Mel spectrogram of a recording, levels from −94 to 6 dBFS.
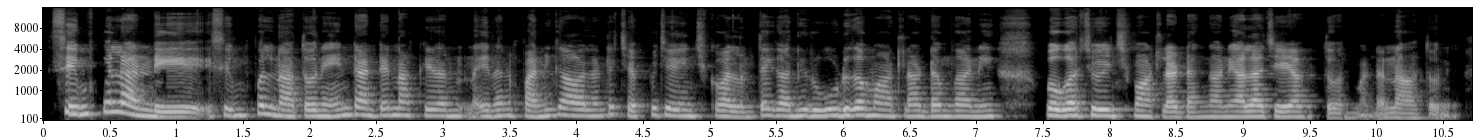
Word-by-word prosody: సింపులండి. 255 - +3 0.4
Simple 215 +4 -1
నాతోనేంటంటే 190 +4 +1
నాకేదన 200 -2 -3
ఏదన్నాపని 195 -1 -1
గావాలంటే 200 +2 -1
చెప్పి 175 +5 -2
చేయించుకోవాలి. 190 -3 -1
అంతేగానీ 195 +3 -1
రూడ్‌గా 210 +3 +3
మాట్లాడ్డం 185 -1 -2
గానీ, 180 0 -1 0.4
పొగరు 205 0 +5
చూయించి 200 -1 +3
మాట్లాడ్దం 165 -2 0
గానీ 170 0 -3
అలా 175 0 +4
చేయొద్దనమాట 170 +1 -3 0.2
నాతోని. 140 0 -6
195 Hz, 105 wpm, -25 LUFS, 175-210 Hz, 0.4 s, పొగరు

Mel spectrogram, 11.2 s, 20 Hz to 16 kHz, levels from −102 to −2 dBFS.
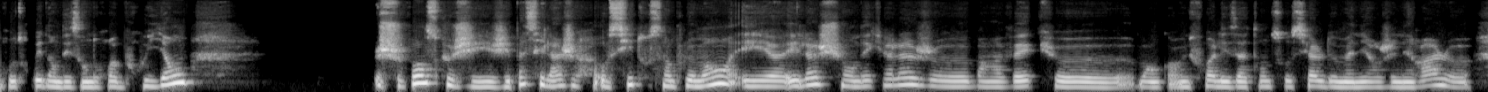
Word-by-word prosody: me - - -12
retrouver 180 +2 -1
dans 180 -2 +1
des 170 0 -2
endroits 165 +2 -1
bruyants 200 - +4 1.4
je - - +7
pense 290 +1 +6
que 230 - 0
j'ai 175 -2 +1
j'ai 170 +2 -1
passé 255 +5 0
l'âge, 205 0 -1
aussi 190 +6 +1
tout 245 - -14
simplement. 200 +7 +2
Et, 190 0 0
heu, 185 -1 -1
et 195 - +3
là 235 +5 +1
je 245 - +4
suis - - -4
en 185 - -4
décalage, 215 +4 -4
heu, 180 -2 -3
ben, 175 -1 -6
avec, 180 +2 -4
heu, 165 -3 -1
bah, 175 - -6
encore 165 +1 -4
une 170 - -1
fois 195 - -5
les 175 -1 0
attentes 175 +1 -6
sociales 185 +1 -4
de 175 - -4
manière 165 0 0
générale, 170 +6 -3
heu 165 -2 -7
185 Hz, 210 wpm, -22 LUFS, 170-200 Hz, 1.4 s, je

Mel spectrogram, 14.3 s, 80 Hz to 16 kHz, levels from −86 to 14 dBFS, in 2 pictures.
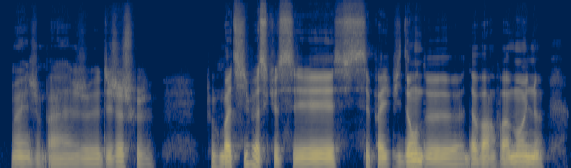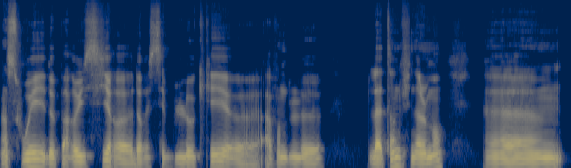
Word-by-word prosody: Ouais, 90 -1 -2
je, 80 -1 -10
bah, 80 +1 -5
je 80 0 -3
déjà 85 +6 -2
je 105 - -6 0.9
je - - -28
compatis, 95 +7 +2
parce 155 - +1
que 80 - -4
c'est 85 +1 +3
c'est 85 - -5
pas 90 - +1
évident 95 +5 +2
de 85 -3 0
d'avoir 85 +1 +1
vraiment 90 +4 +1
une 90 -4 +2 0.4
un - - -1
souhait 115 +3 +2
et 110 - +1
de 90 - +2
pas 95 - -3
réussir, 95 +2 +1
heu, 80 -1 +3
de 80 - -2
rester 90 +1 -6
bloqué, 95 +3 -1
heu, 80 -5 -2
avant 90 - -5
de 90 0 -1
le 85 -2 -1 0.5
l'atteindre 120 +9 +2
finalement. 90 - +1 0.5
Hem, 85 0 +2
85 Hz, 145 wpm, -24 LUFS, 85-95 Hz, 0.9 s, c'est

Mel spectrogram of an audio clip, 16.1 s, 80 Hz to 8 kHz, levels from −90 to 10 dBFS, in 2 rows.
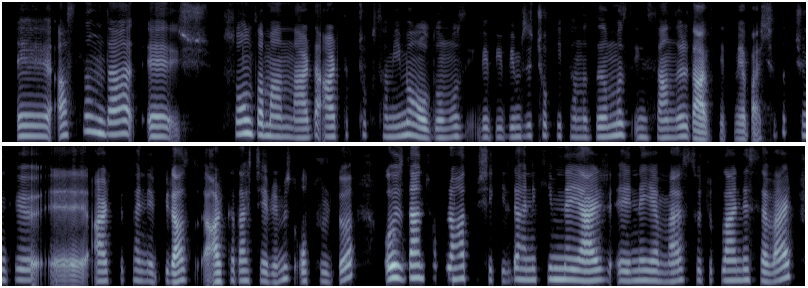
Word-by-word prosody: Eee, 215 -1 0
aslında, 260 -1 0
eee, 205 -1 +1
ş - - -11 0.2
son 265 +1 +2
zamanlarda 200 -6 -1
artık 205 +3 -2
çok 235 - -19
samimi 205 +3 -5
olduğumuz 190 -1 -1
ve 195 -1 -9
birbirimizi 200 +3 -10
çok 225 0 -14
iyi 215 - -13
tanıdığımız 200 +3 -4
insanları 190 +2 -4
davet 145 - +3
etmeye 155 -1 -8
başladık. 260 +5 -11
Çünkü, 220 0 -11 0.3
eee, - - -2
artık, 195 +2 0
hani, 190 -3 -6
biraz, 195 +3 +5
e - - -3
arkadaş 205 +3 +1
çevremiz 195 +5 -5
oturdu. 190 - -3 0.3
O 250 - +11
yüzden 260 +1 +7
çok 255 - -20
rahat 245 +1 -1
bir - - -20
şekilde, 205 0 -8
hani, 220 -1 -1
kim 230 0 0
ne 225 - +3
yer, 210 0 +7
eee, 200 +1 -2
ne 210 - 0
yemez, 200 +1 -1
çocuklar 205 0 -2
ne 220 - -1
sever, 215 +4 +3
205 Hz, 165 wpm, -31 LUFS, 195-225 Hz, 0.3 s, O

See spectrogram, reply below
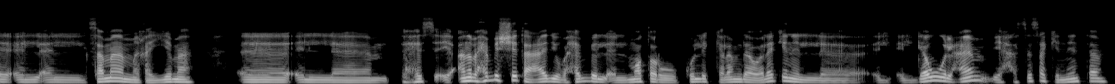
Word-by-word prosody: ال 110 0 -3
السَّما 110 +7 +1
مغيّمة 110 +1 +1 0.5
آآ، 110 -1 0
ال 100 -3 -2
تحِس 130 +6 -3
إيه، - - -2
أنا 160 +3 +7
باحب 180 +4 +2
الشتا 195 0 +5
عادي 130 +5 +3
وباحب 130 +7 -2
ال 125 -4 +2
المطر 115 +4 0
وكلّ 100 +6 -2
الكلام 115 -1 -2
ده، 110 -3 +1
ولكن 150 - 0
ال 100 -6 -1
ال 90 0 -9
الجَوّ 140 - +3
العام 160 +7 +2
بيحسّسك 115 - -7
إن 105 +2 -2
أنت 145 +2 -1
110 Hz, 135 wpm, -24 LUFS, 100-135 Hz, 0.5 s, أنا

